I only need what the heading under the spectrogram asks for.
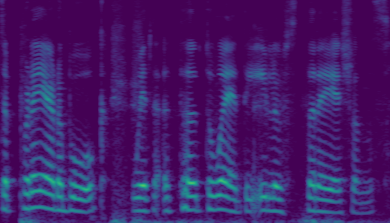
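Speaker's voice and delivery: put-on character voice drifting toward a Swedish accent. Voicing a game character describing a prayer book: character voice drifting toward Swedish accent. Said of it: "starting to get close to the Swedish Event Horizon".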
